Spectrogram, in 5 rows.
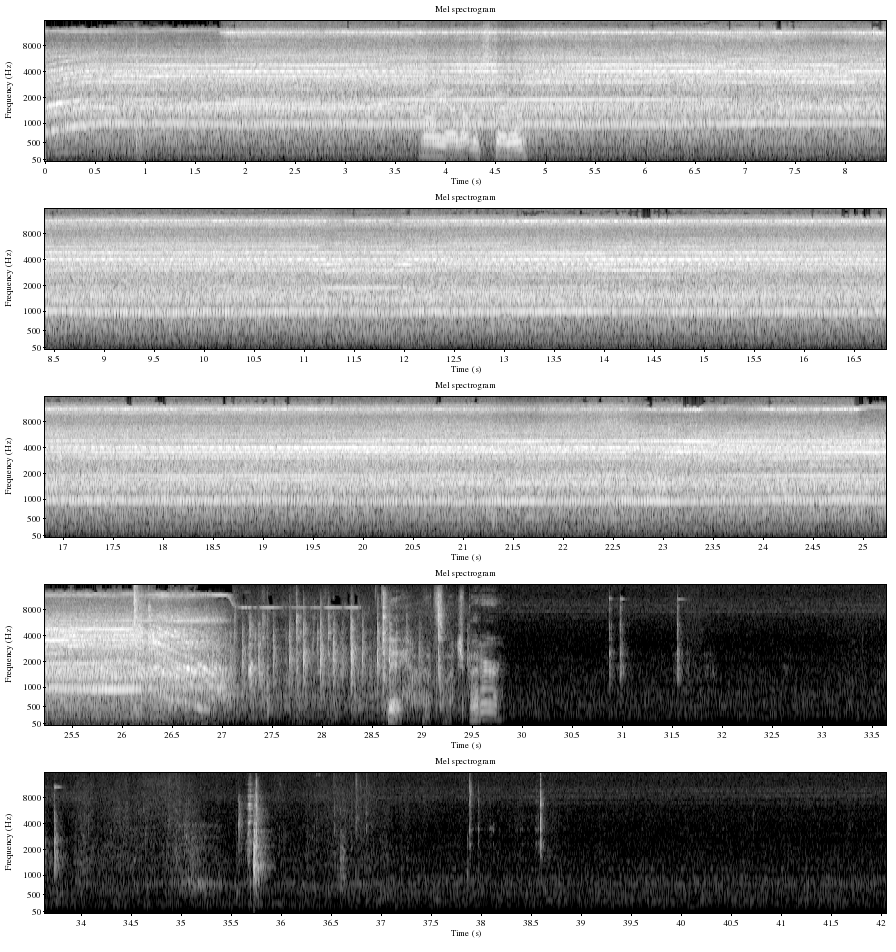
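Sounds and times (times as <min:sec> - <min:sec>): lathe spindle winding down: 0:00.0 - 0:29.2
metal lathe gear whine: 0:00.0 - 0:29.2.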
